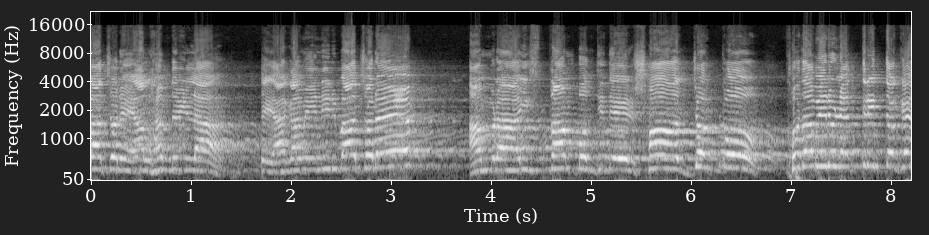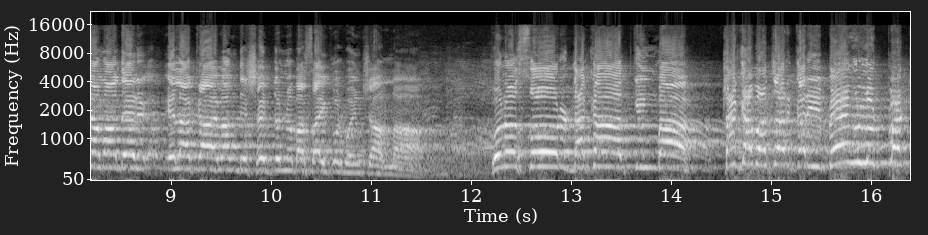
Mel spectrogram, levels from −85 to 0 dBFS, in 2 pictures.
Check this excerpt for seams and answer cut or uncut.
cut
